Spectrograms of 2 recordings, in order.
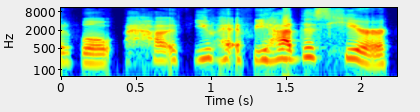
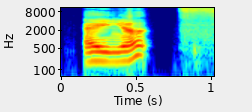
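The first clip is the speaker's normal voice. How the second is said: put-on little boy's Southern Alabama accent. Retelling a video where a dad asks his little boy questions, little boy's southern alabama accent. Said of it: "the most adorable little Southern Alabama accent".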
